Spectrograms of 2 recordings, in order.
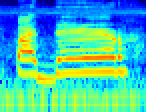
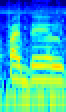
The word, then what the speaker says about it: Pader: We are in Pader District. Pero ang pagka-pronounce nila Padel kasi hindi nila ma-pronounce yung R.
